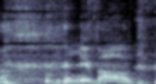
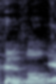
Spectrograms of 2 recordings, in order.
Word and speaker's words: Evold: Is that the correct pronunciation? – I think so. Evold. – Evold. – Yeah, with a D at the end, yeah.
